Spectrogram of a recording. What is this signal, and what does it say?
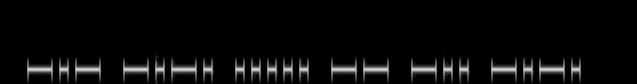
Morse code, heard as a keyed tone, about 15 wpm, 700 Hz. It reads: KC5MDC
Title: USA Callsign DE Callsign - 6 Characters - 15wpm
